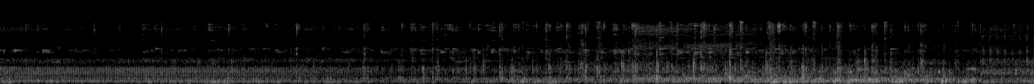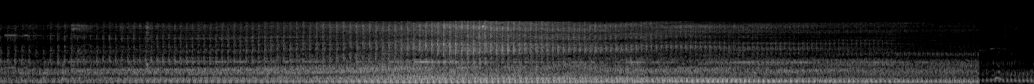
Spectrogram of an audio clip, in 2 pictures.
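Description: Cart wheels rumble along a paved road.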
